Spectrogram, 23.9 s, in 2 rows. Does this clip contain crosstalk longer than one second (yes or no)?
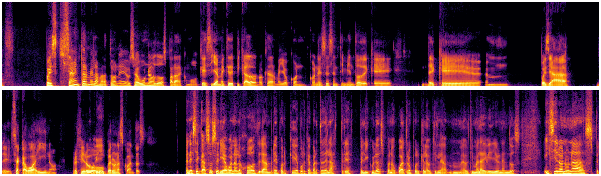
no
